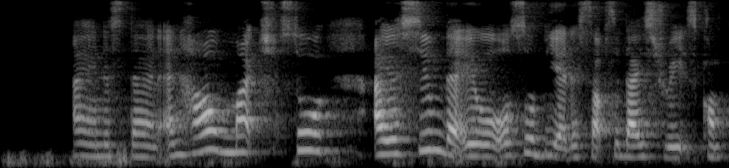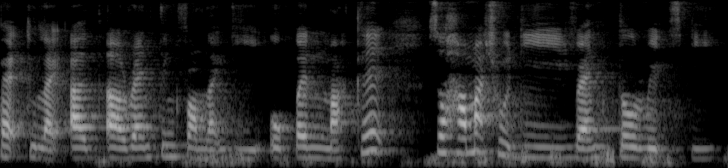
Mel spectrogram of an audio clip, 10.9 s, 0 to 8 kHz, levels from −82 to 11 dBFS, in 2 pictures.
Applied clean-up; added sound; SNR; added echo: none; none; none; none.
